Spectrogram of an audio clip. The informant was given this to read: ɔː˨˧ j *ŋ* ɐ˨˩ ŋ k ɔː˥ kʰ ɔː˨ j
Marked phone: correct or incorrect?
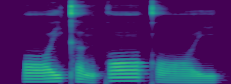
incorrect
